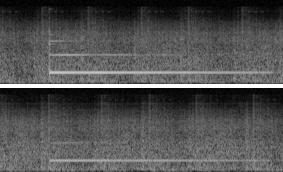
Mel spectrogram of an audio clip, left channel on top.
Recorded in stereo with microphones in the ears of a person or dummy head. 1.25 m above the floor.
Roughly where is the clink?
Left.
